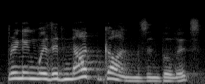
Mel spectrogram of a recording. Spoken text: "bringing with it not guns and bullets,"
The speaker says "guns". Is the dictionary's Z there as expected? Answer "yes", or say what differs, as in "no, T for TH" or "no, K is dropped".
yes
